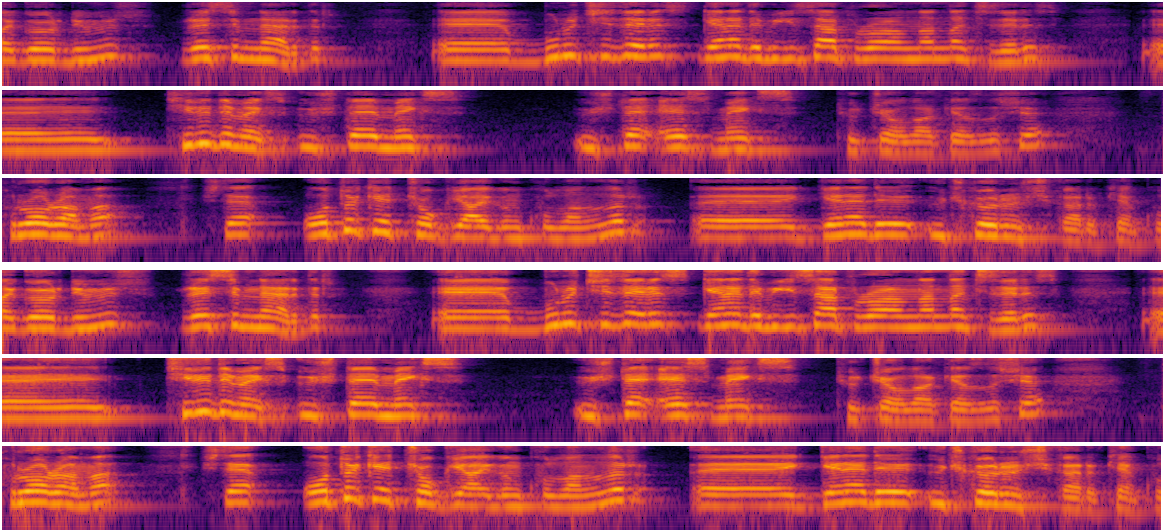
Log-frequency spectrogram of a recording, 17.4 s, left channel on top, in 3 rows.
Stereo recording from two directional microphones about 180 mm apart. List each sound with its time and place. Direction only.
0.0 s a man's voice: 10° right (ahead or behind)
